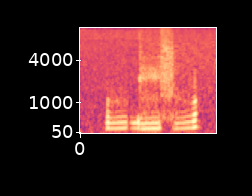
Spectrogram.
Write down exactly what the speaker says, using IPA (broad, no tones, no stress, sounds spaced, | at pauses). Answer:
ɔ̤ ɡ æ̤ s ɔ̤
